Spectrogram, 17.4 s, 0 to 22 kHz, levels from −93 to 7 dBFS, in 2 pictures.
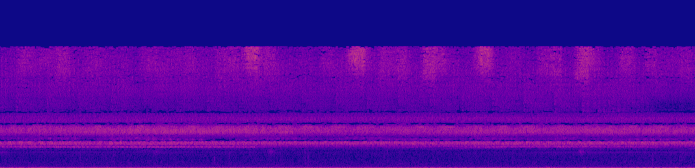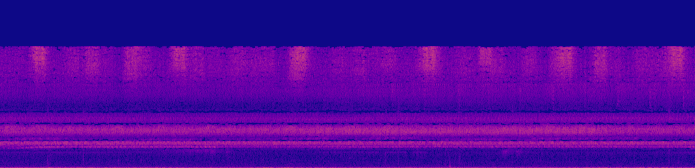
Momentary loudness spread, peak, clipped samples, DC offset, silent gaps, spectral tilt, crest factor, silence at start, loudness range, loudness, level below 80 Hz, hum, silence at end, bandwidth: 4 LU; -30 dBFS; under 0.1%; 0.1%; none; 0.5 dB/octave; 18 dB; 0 s; 1 LU; -46 LUFS; -62 dBFS; none; 0 s; 16 kHz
